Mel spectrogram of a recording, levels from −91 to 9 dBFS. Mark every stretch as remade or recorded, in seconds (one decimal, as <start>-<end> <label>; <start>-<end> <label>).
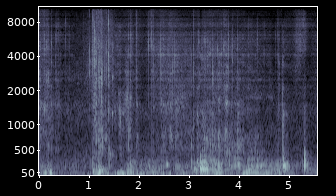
0.0-0.7 remade; 0.7-1.5 recorded; 1.5-5.6 remade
